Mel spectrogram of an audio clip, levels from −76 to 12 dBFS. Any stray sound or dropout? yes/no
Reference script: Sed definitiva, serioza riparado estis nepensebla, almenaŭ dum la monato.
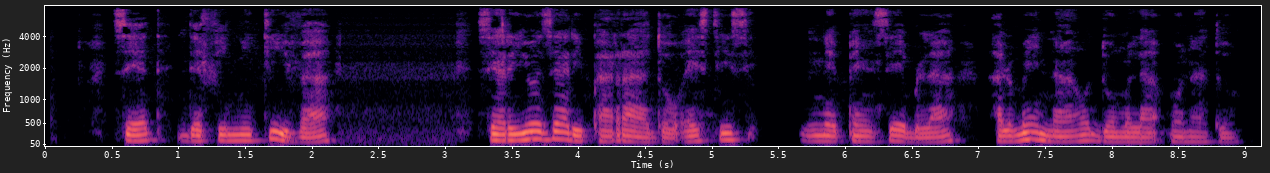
no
